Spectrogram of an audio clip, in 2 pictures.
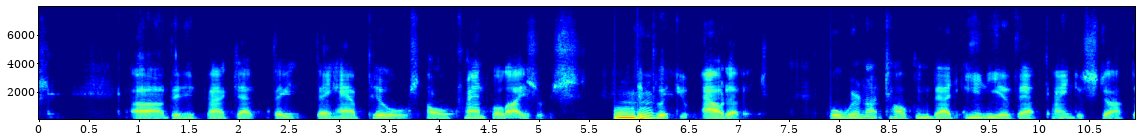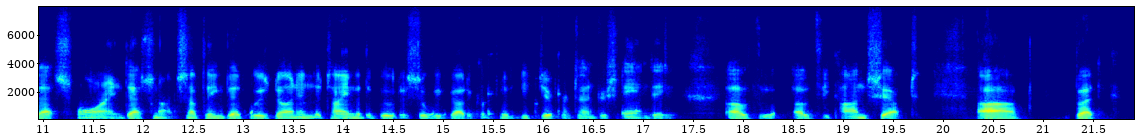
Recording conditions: video call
